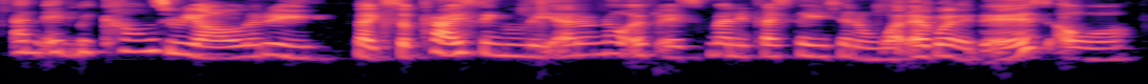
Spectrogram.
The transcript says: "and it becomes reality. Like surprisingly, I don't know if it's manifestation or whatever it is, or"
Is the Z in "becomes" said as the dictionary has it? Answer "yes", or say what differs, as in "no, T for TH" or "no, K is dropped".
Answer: no, S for Z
